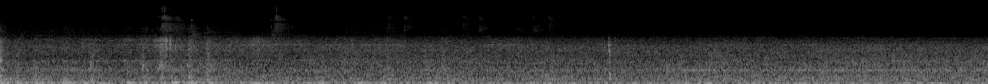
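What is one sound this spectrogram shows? A train rumbles slowly away in the distance.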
